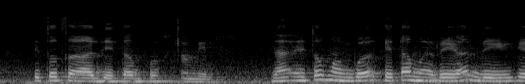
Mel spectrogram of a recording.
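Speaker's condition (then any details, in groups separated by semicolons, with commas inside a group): Cerebral palsy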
